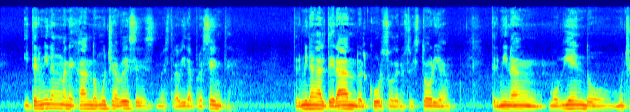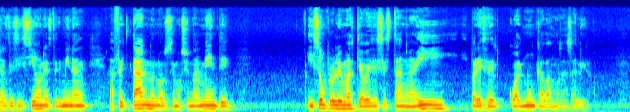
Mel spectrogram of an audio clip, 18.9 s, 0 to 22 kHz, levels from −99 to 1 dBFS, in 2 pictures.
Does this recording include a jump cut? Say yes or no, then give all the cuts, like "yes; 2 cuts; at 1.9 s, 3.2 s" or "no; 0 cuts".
no; 0 cuts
